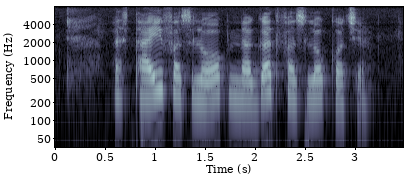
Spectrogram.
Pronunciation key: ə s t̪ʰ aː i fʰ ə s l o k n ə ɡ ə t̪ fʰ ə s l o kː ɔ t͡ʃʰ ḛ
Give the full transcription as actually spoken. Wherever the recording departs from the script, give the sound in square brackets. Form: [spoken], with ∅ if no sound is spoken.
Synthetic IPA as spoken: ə s t̪ʰ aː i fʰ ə s l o k n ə ɡ ə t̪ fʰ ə s l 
